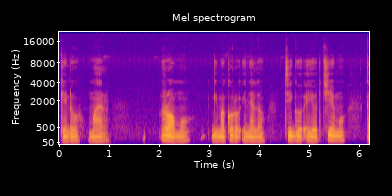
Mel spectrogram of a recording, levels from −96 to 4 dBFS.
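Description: No technical faults turn up anywhere in the recording of speech. There is nothing here to place on a timeline.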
